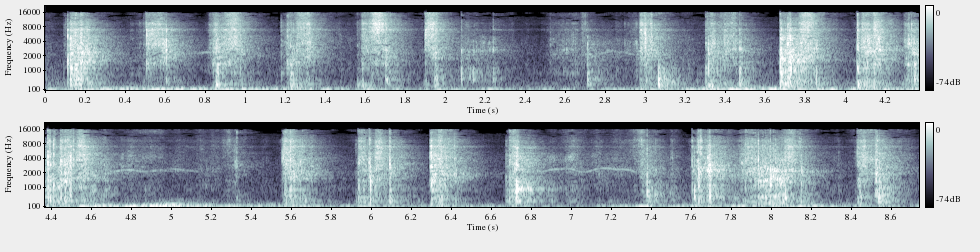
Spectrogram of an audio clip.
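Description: A deck of Tarot of Mystical Moments cards being shuffled by hand, the cards slapping and snapping together in quick sharp clicks, about three a second, with a short pause about halfway through.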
